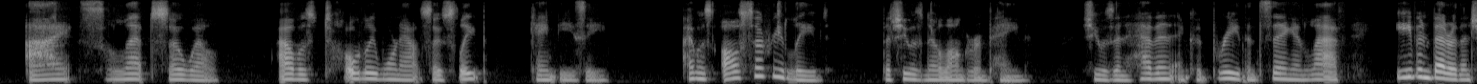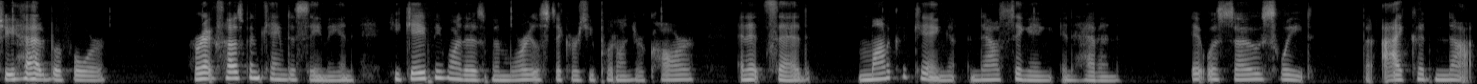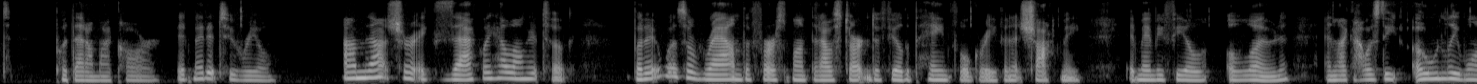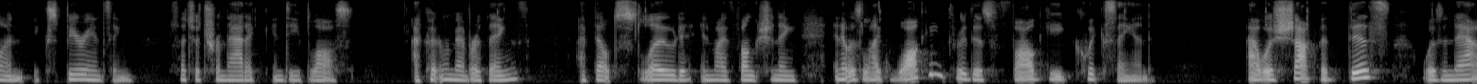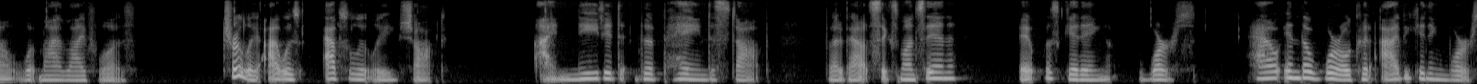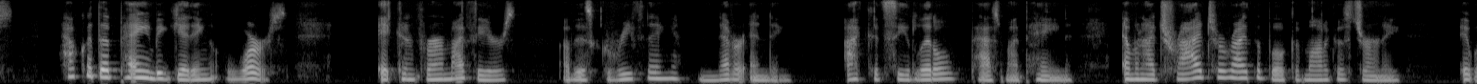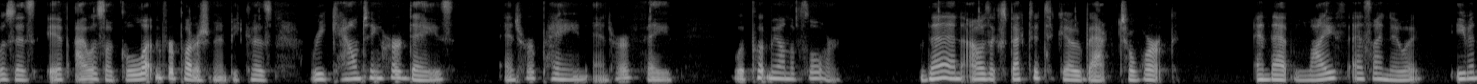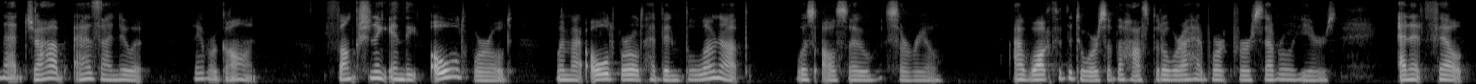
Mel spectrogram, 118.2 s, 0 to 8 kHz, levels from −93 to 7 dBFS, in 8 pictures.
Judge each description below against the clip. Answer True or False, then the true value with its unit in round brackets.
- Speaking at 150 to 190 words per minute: True (160 wpm)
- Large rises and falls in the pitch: False (4.1 semitones)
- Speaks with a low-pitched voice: False (170 Hz)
